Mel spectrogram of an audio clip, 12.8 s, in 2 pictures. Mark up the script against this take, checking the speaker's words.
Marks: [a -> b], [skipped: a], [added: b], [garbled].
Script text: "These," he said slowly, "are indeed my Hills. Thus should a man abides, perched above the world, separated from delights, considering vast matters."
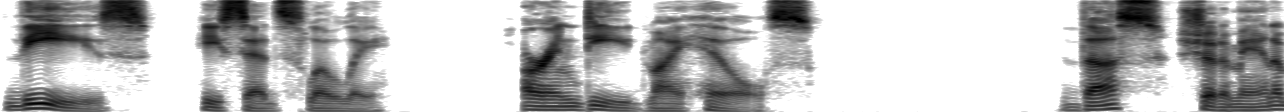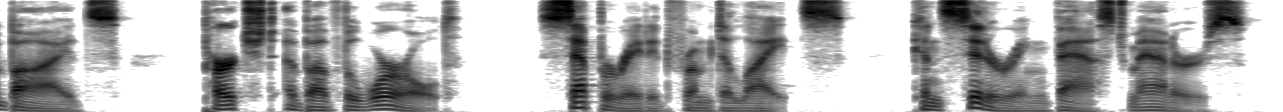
"These," he said slowly, "are indeed my Hills. Thus should a man abides, perched above the world, separated from delights, considering vast matters."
